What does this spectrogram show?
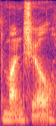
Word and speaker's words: Uncial: If you're eating, it's pronounced Uncial.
